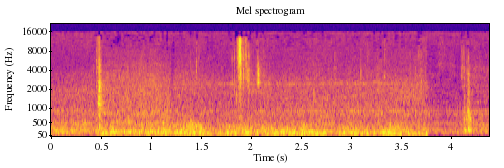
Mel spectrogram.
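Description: Steady low outdoor rumble of open-air background noise, with two short sharp clicks, about half a second and about two seconds in.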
